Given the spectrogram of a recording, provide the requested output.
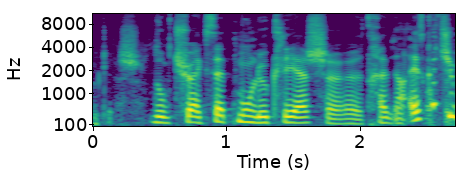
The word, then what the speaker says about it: Le Cléac'h: Apparemment, faut dire le clair. C'est vrai ou pas ? Non. Non, on dit on a tellement écorché ton nom que Oui. Puis on pose souvent la question. Donc, on dit bien le clé H.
